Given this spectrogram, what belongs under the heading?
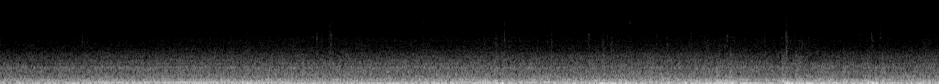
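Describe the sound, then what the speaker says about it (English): A 2024 Lexus GX 550 Luxury Plus SUV cruising along a back road, its engine and tire rumble forming a steady, close, continuous drone with no talking. "It is still a fun SUV to drive around a back road."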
